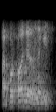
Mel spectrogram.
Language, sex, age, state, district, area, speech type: Bengali, male, 18-30, West Bengal, Purulia, rural, conversation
